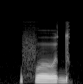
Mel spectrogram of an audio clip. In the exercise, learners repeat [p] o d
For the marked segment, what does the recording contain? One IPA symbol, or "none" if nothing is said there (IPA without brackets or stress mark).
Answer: f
